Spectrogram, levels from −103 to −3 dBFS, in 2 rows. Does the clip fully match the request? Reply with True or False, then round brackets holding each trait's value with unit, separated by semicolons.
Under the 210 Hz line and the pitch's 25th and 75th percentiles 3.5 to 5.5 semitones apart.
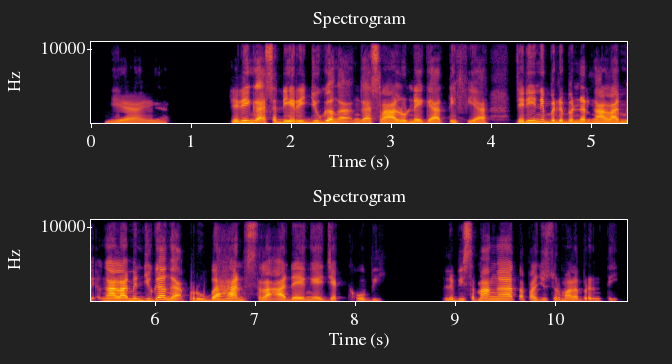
False (190 Hz; 3.0 semitones)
